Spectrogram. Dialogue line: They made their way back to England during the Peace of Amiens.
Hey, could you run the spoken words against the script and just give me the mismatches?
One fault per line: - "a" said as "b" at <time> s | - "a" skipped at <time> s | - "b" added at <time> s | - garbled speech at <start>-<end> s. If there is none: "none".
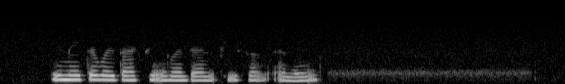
none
